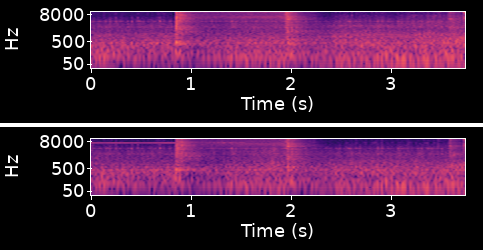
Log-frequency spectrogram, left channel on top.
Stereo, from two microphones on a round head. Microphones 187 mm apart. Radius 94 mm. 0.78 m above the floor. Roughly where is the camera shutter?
Left.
